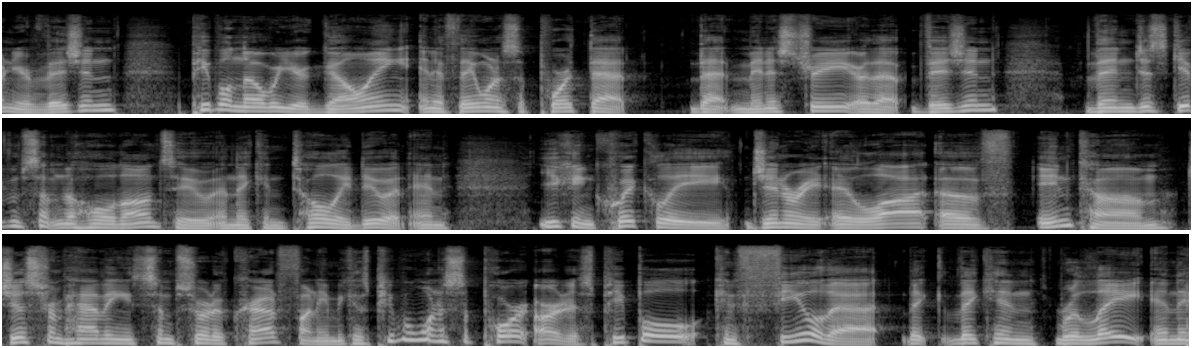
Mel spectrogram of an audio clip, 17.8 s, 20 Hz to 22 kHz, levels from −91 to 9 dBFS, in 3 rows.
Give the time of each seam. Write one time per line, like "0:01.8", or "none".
none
